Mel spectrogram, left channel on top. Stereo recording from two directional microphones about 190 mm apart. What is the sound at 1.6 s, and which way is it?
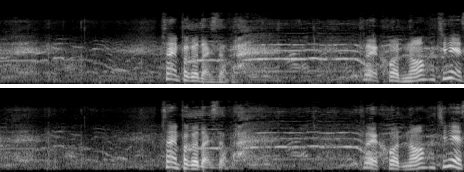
Speech, 15° right (ahead or behind).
